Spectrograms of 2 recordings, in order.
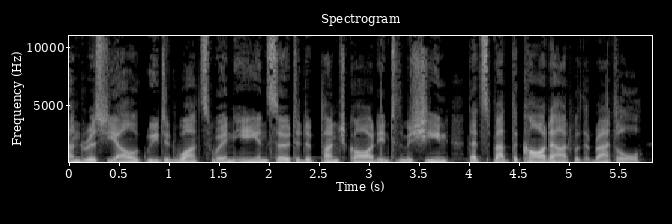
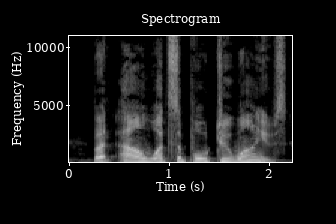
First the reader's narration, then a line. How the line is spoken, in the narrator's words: Watts asked in a pitiful voice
